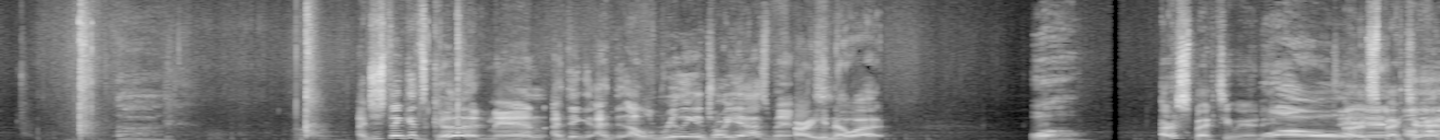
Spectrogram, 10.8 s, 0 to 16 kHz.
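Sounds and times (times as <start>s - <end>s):
sharp loud slap: 0.5s - 0.9s, 2.2s - 2.6s
speech: 2.7s - 6.7s, 7.7s - 10.7s.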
